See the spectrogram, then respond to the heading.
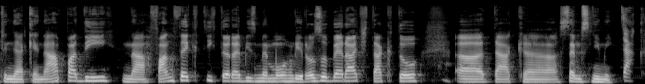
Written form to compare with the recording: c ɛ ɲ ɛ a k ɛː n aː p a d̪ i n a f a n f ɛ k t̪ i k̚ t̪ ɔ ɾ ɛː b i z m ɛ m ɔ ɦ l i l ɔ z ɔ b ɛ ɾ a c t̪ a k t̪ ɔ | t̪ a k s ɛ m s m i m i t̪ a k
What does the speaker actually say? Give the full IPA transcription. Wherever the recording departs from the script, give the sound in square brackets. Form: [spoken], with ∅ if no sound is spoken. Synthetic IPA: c ɛ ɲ ɛ a k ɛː n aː p a d̪ i n a f a n f ɛ k t̪ i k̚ t̪ ɔ ɾ ɛː b i z m ɛ m ɔ ɦ l i [ɾ] ɔ z ɔ b ɛ ɾ a c t̪ a k t̪ ɔ | t̪ a k s ɛ m s [ɲ] i m i t̪ a k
